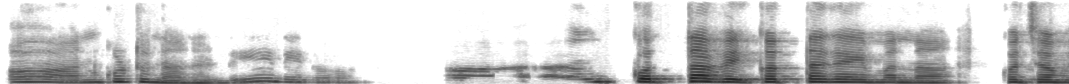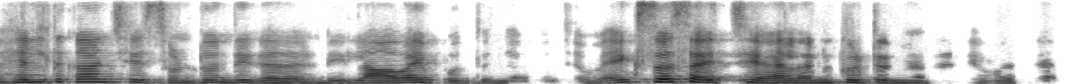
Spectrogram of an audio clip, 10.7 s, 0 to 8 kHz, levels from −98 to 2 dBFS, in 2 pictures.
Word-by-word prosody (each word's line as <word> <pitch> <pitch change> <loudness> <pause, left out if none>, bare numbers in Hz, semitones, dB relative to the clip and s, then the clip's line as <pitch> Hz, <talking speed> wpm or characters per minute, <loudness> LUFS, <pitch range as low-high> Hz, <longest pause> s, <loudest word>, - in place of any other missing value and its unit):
ఆ! - - -4 0.3
అనుకుంటున్నానండి. 205 -6 -5 0.2
నేను 220 -2 -13 0.7
ఆహ్, 210 -1 -12
ఆహ్, 250 +1 -7 0.2
కొత్తవి, 265 0 +5
కొత్తగా 255 0 +2
ఏమన్నా 210 -2 -4 0.4
కొంచెం 230 -1 0
హెల్త్ 225 +1 +1
కాన్షియస్ 235 -4 -1
ఉంటుంది 210 +1 -3
కదండీ! 175 -2 -2
లావైపోతున్నాం 195 -6 -1
కొంచెం 155 - -20 0.2
ఎక్సర్సైజ్ 250 0 +5
చేయాలనుకుంటున్నాను 195 -2 +1 0.2
ఈ - - -16
మధ్య. 175 +1 -11
215 Hz, 105 wpm, -22 LUFS, 190-240 Hz, 0.7 s, కొత్తవి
